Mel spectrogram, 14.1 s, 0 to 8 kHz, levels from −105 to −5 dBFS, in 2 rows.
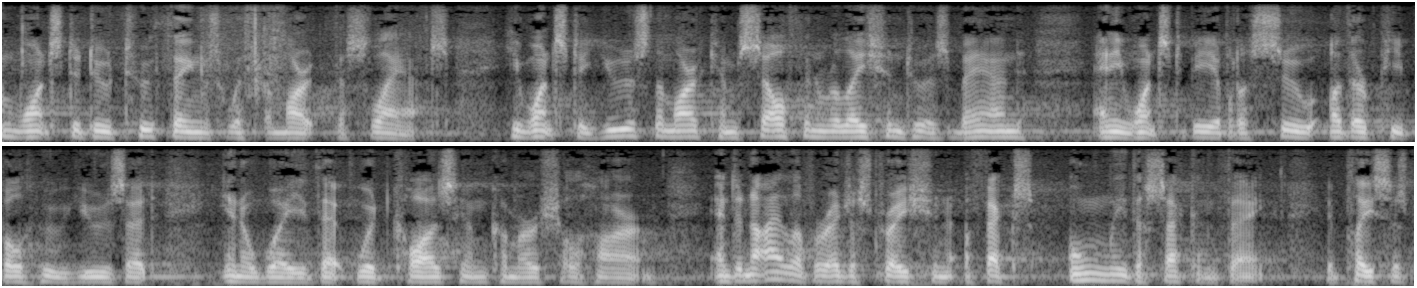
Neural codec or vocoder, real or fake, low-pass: none; real; 7.2 kHz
